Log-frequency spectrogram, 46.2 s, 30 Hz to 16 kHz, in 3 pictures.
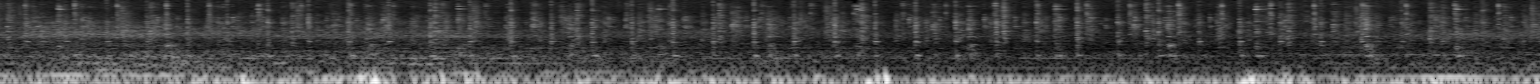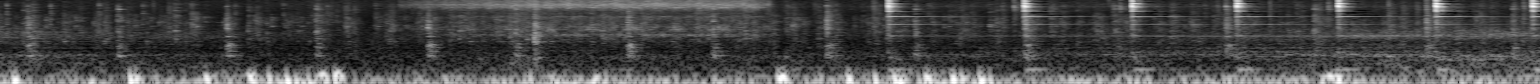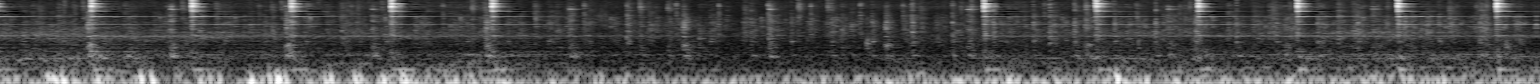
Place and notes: {"title": "Main Street, Carrick on Shannon Co. Leitrim, Ireland - The Sunken Hum Broadcast 345 - Antique Clock Shop - 11 December 2013", "date": "2013-12-11 11:15:00", "description": "The antique clock repair shop in Carrick on Shannon is full of wonderful sounds. I wish I could have spent hours there.", "latitude": "53.95", "longitude": "-8.09", "altitude": "47", "timezone": "Europe/Dublin"}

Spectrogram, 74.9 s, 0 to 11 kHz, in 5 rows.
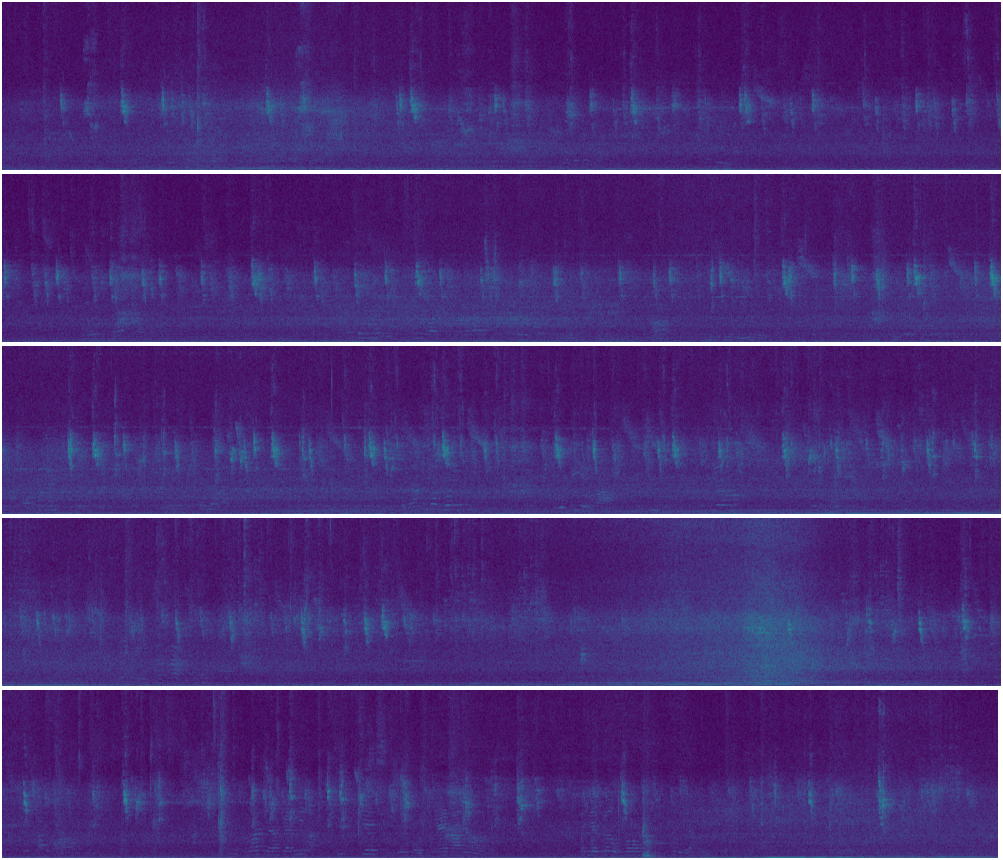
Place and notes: {"title": "古賢里, Hsinchu City - In a small temple", "date": "2017-08-26 10:17:00", "description": "In a small temple, Bird call, Between the plane take off and land", "latitude": "24.83", "longitude": "120.95", "altitude": "8", "timezone": "Asia/Taipei"}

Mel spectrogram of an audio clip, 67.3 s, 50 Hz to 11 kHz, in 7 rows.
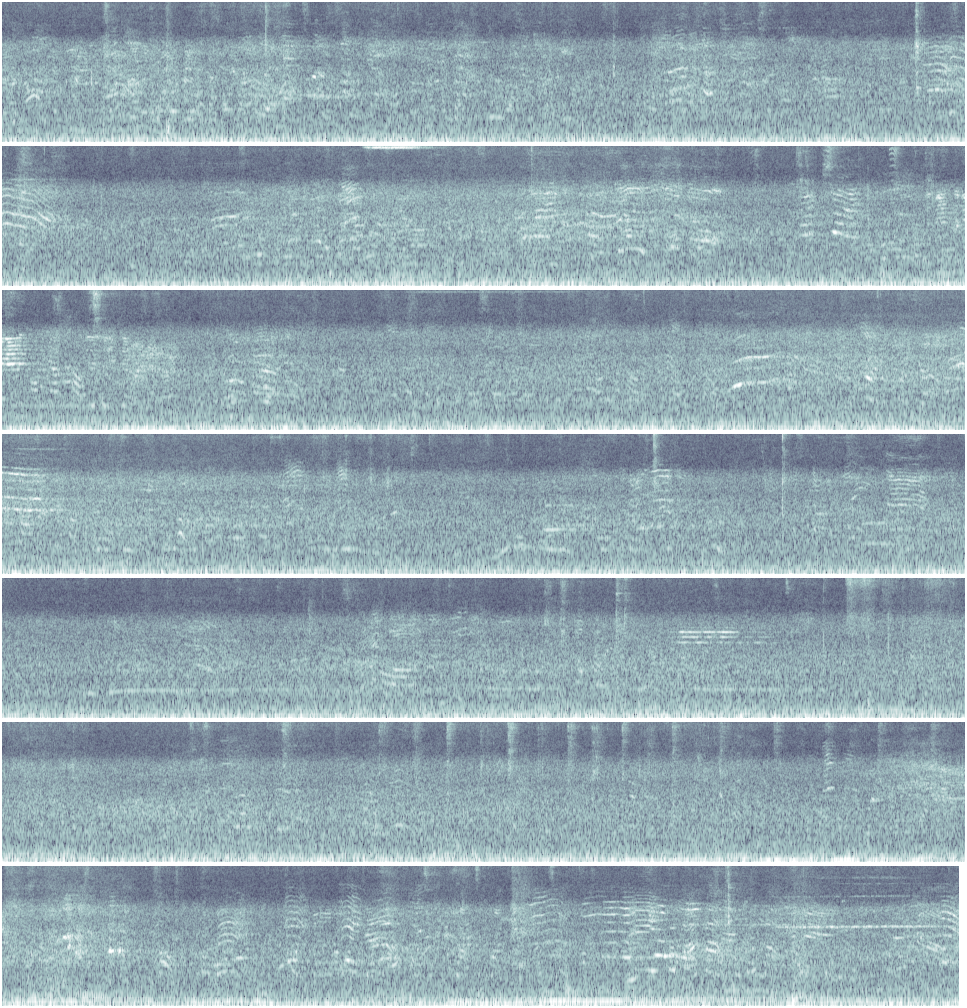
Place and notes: {"title": "瑠公公園, Da'an District - Children's play area", "date": "2015-06-27 18:52:00", "description": "Hot weather, in the Park, Traffic noise, Children's play area", "latitude": "25.04", "longitude": "121.55", "altitude": "16", "timezone": "Asia/Taipei"}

